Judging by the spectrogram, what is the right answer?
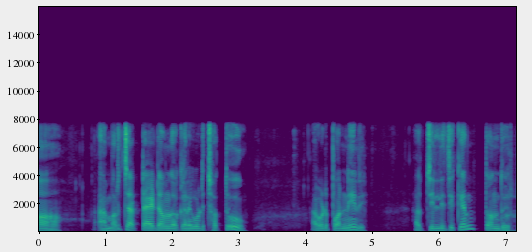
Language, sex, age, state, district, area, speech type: Odia, male, 18-30, Odisha, Cuttack, urban, spontaneous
